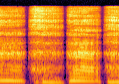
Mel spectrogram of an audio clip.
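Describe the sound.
A person imitates heavy, gasping mouth breathing: four loud, voiced breaths in and out in quick, steady rhythm, with no talking.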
